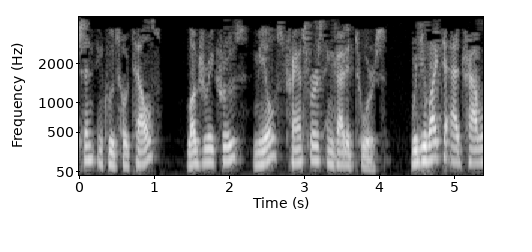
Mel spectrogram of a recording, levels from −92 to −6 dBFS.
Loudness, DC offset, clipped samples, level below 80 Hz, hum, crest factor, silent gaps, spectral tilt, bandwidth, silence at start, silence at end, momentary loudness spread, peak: -22 LUFS; under 0.1%; under 0.1%; -54 dBFS; none; 16 dB; none; -11.5 dB/octave; 4 kHz; 0 s; 0 s; 8 LU; -6 dBFS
